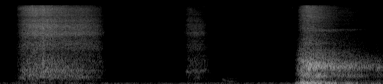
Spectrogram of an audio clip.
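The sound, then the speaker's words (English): Breath sounds from a relaxation breathing exercise: a long, airy breath, a short extra breath, then a long, slow exhale. Three breathy bursts, the middle one brief, with no talking. “Okay, so long exhale in, one tiny little exhale again at the top, and then long exhale out, all the way out.”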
